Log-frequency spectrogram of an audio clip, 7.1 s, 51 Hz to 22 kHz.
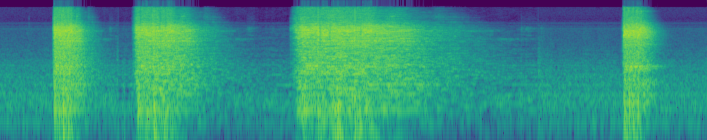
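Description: An Umarex Mauser C96 M712 .177 BB pistol fired on full auto, several loud close rapid bursts of buzzing shots, separated by short pauses, with one longer burst that trails off.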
